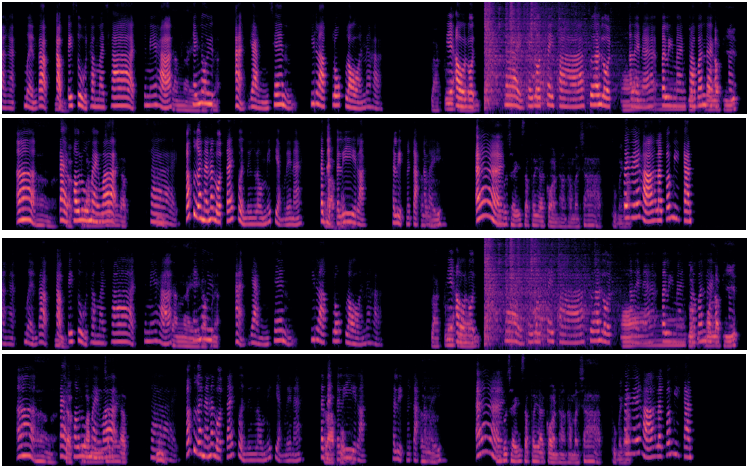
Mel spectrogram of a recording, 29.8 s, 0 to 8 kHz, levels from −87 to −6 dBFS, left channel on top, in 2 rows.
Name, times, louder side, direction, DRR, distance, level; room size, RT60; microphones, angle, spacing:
voice 1, 0.0-3.4 3.8-4.2 4.7-5.9 6.2-7.6 8.9-9.5 10.1-12.2 12.6-14.2 14.5-14.6 15.2-15.6 16.1-17.2 17.9-20.9 21.3-22.2 22.7-23.8 24.4-25.0 27.3-28.7, left 6 dB, 70° left, 0.3 m, -34 dB
voice 2, 3.4-4.3 8.6-9.6 12.4-14.7 15.5-17.4 18.0-18.2 21.3-22.0 23.3-23.6 24.8-27.5, right 3 dB, 50° right, 0.6 m, -42 dB
sound 1, 9.6-12.6, left 1 dB, 5° right, 0.7 m, -42 dB
2.4 x 2.0 x 3.2 m
head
